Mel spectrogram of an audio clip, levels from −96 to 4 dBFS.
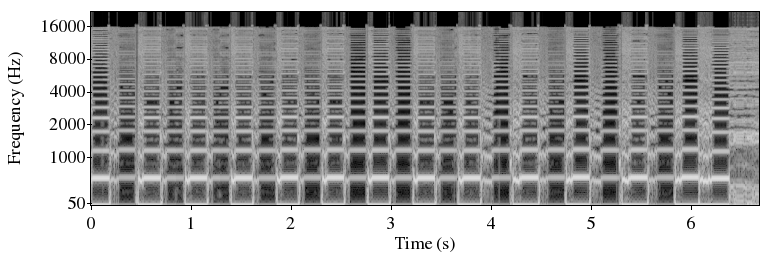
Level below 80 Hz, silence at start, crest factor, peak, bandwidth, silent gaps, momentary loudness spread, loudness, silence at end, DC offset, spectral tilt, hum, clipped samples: -26 dBFS; 0 s; 10 dB; 0 dBFS; over 20 kHz; none; 3 LU; -9 LUFS; 0 s; 20%; -1 dB/octave; none; 0.5%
